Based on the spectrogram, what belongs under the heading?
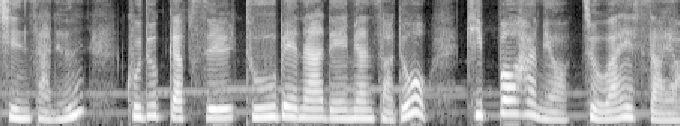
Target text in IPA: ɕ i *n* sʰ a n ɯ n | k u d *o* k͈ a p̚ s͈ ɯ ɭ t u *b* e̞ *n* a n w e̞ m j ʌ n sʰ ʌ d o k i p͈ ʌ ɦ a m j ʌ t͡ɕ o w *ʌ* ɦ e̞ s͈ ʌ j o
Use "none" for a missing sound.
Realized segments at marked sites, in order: n, u, b, n, a

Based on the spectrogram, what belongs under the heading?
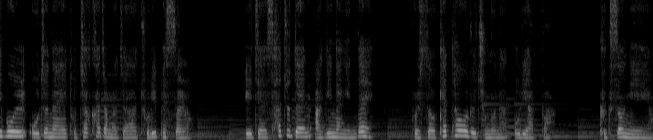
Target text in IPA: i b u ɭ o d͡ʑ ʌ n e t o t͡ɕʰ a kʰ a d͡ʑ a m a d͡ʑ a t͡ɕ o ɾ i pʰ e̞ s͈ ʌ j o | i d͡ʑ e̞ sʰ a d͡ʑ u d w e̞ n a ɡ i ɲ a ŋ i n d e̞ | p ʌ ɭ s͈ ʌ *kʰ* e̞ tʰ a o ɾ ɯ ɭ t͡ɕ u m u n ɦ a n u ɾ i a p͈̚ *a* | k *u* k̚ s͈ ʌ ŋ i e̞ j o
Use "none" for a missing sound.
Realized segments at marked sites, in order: kʰ, a, ɯ

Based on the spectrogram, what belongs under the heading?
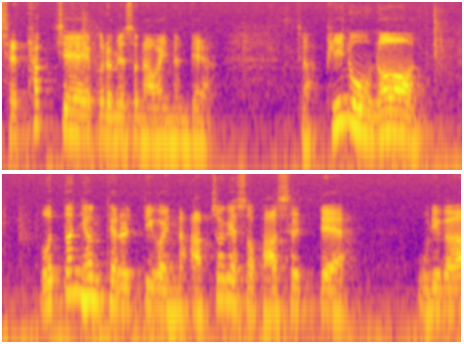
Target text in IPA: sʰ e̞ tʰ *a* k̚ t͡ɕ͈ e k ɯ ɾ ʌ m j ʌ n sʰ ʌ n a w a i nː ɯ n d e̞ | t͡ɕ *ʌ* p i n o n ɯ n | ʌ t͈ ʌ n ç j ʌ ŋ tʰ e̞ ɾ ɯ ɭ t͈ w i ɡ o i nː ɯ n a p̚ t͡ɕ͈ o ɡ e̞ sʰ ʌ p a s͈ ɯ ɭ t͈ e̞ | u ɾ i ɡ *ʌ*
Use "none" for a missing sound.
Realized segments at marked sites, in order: a, a, a

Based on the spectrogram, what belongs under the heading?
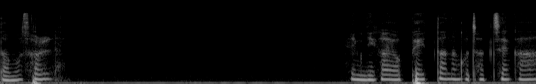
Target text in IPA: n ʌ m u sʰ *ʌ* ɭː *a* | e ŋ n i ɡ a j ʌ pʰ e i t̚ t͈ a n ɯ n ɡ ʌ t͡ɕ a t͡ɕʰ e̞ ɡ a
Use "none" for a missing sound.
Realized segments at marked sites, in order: ʌ, e

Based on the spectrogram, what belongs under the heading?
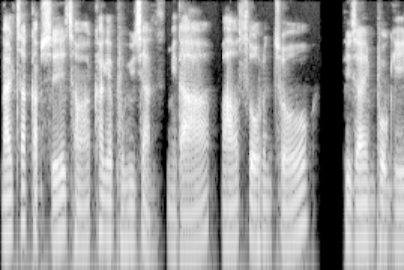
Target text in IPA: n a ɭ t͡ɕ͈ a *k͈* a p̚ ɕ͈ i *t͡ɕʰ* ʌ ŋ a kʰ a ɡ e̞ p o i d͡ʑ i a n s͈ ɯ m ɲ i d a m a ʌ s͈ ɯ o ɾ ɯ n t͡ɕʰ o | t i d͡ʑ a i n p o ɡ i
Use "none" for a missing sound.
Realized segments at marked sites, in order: k͈, t͡ɕ

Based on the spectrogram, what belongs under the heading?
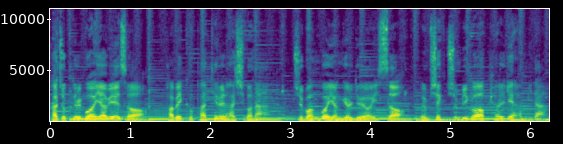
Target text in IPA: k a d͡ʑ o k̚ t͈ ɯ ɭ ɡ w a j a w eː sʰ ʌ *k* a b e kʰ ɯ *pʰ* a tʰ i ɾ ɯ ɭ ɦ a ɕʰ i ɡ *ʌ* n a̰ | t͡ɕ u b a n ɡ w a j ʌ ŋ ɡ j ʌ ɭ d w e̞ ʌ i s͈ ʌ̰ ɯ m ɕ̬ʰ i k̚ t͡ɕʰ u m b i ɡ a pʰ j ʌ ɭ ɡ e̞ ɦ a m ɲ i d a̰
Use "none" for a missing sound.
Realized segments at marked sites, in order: p, pʰ, ʌ

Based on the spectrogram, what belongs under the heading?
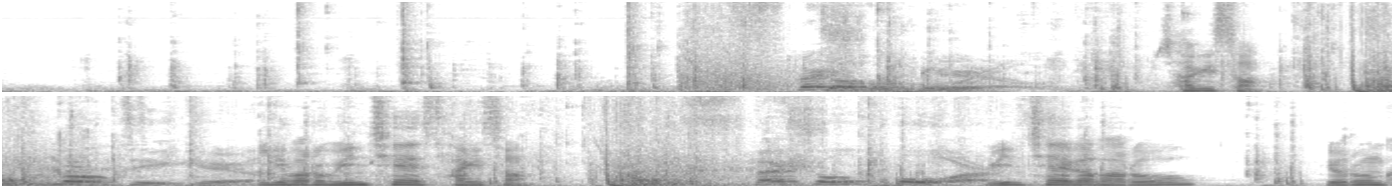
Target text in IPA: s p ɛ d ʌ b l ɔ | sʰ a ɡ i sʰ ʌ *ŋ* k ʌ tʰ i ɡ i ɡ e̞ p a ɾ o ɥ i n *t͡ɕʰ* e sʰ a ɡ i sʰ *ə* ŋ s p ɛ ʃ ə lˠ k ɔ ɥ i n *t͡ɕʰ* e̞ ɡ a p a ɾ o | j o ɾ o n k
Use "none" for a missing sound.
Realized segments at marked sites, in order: ŋ, t͡ɕʰ, ʌ, t͡ɕʰ

